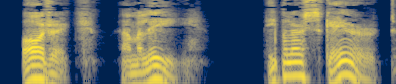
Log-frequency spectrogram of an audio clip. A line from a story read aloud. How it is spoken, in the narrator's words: the sheriff said quietly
